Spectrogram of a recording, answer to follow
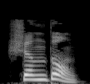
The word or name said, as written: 生动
